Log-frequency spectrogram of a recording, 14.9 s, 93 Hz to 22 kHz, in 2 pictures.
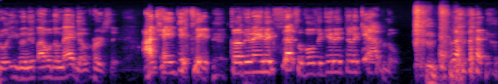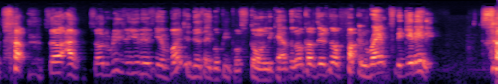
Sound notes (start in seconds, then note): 6.2 laughs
